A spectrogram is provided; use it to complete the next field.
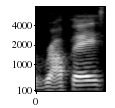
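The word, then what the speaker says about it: rapé: You do uh hape or rape some people pronounce it which is like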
